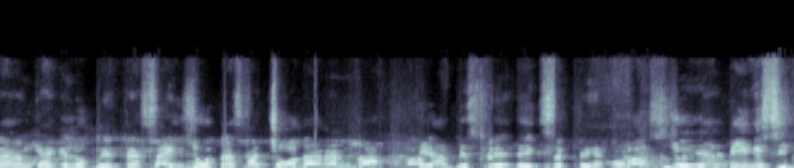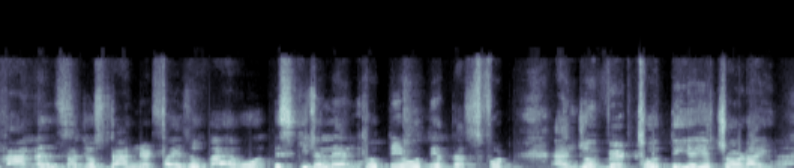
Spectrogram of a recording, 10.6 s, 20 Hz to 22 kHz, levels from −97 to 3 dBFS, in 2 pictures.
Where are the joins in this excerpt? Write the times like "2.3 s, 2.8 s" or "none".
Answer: 4.2 s, 5.8 s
